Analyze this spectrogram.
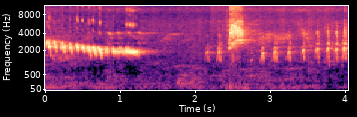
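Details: Energetic white-rumped shama song meant to prompt quiet shamas to sing: a fast warbled trill at the start, a brief pause, then a sharp burst and a series of short notes repeated evenly.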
